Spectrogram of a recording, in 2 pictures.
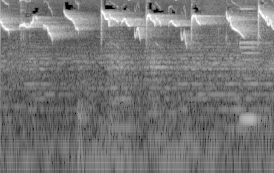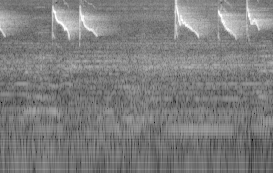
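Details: Oriental white-eye singing energetically in the nagen ngecrok style, its song filled with white-rumped shama phrases: sharp, high, downward-slurred whistles repeated in quick bursts, with short pauses between groups.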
